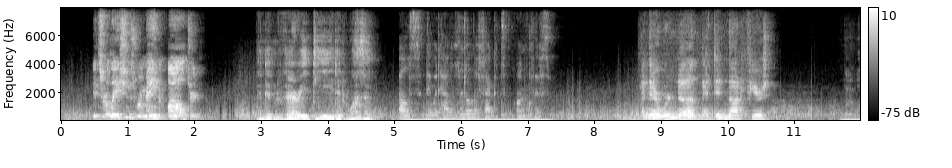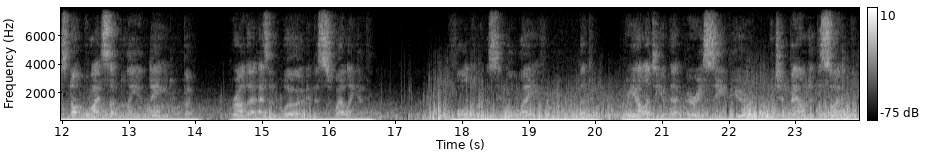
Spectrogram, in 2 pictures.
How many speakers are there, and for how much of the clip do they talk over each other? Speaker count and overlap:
five, no overlap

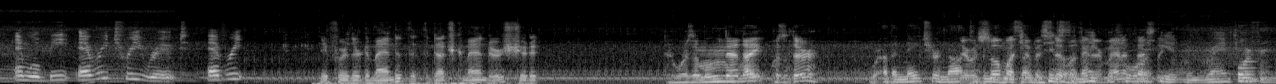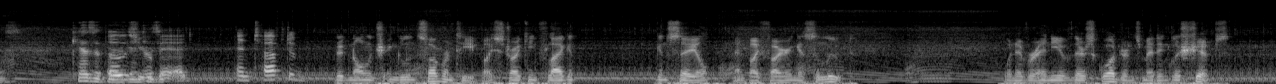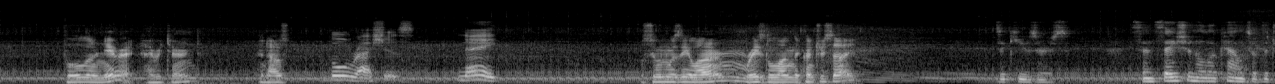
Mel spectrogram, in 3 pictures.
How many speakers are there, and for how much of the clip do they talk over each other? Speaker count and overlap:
seven, about 8%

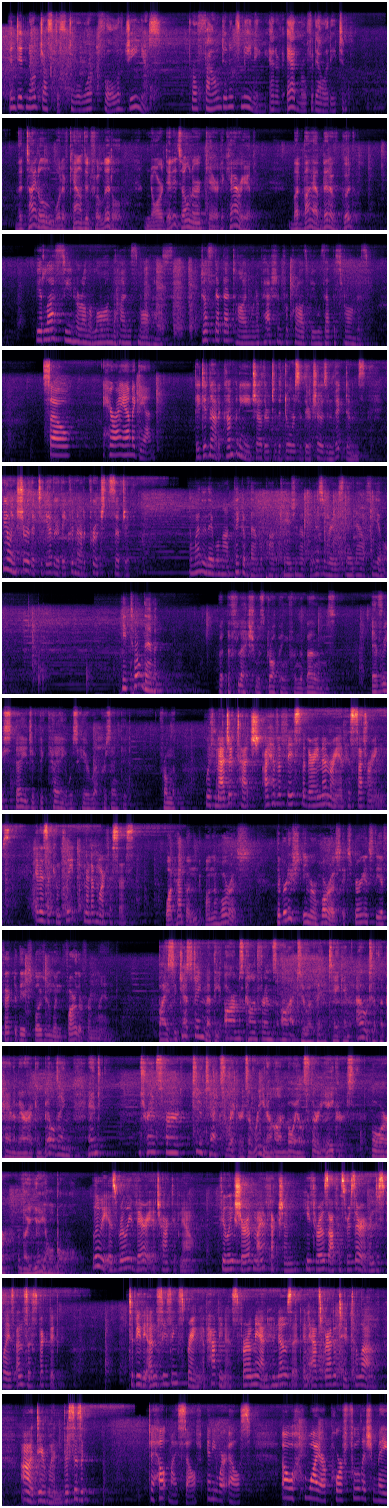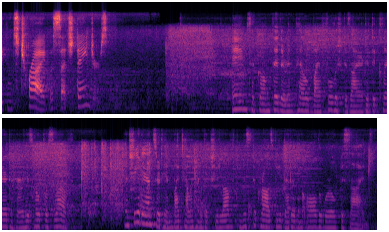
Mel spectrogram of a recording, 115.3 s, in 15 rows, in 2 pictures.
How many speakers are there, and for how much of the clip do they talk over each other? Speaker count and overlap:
ten, no overlap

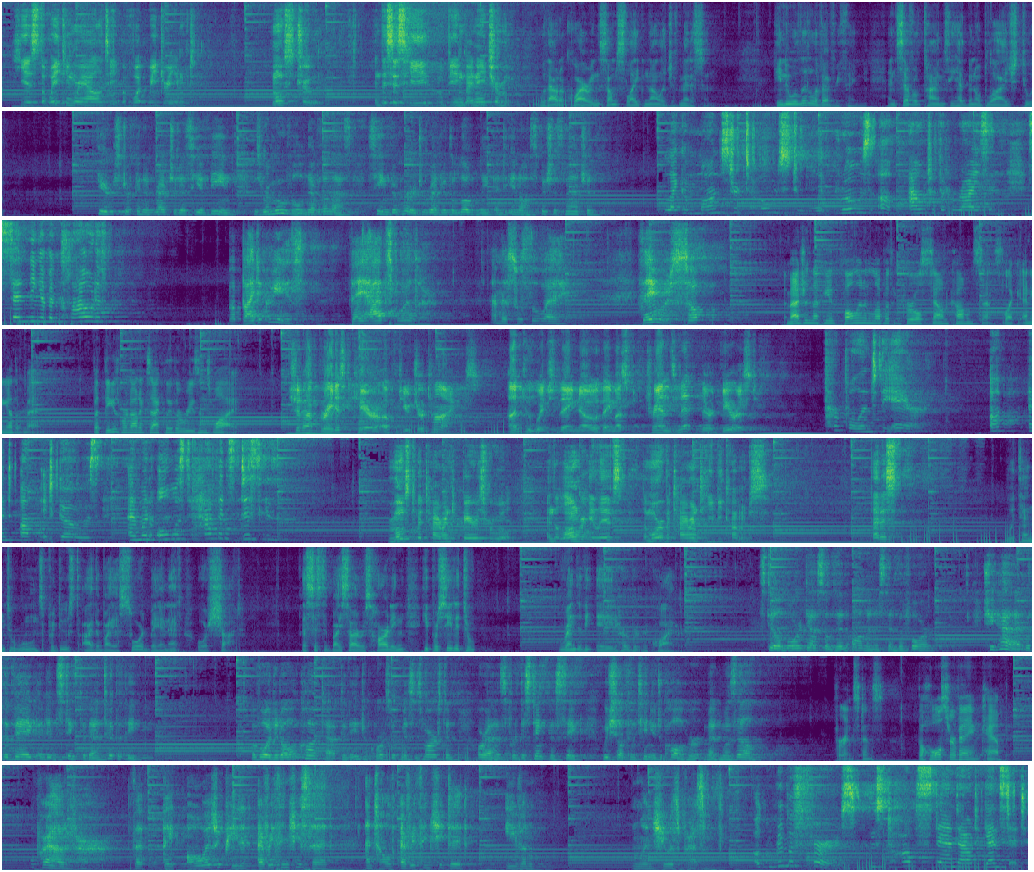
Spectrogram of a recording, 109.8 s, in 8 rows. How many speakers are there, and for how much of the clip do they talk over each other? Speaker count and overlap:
seven, no overlap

